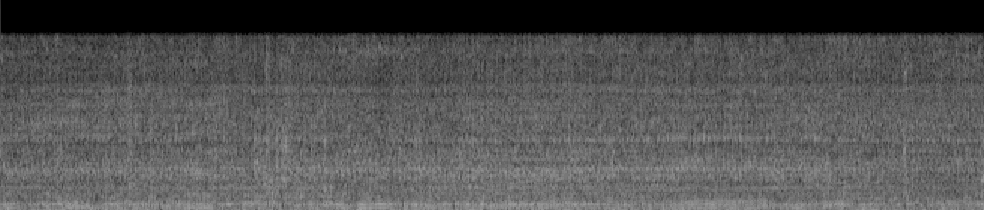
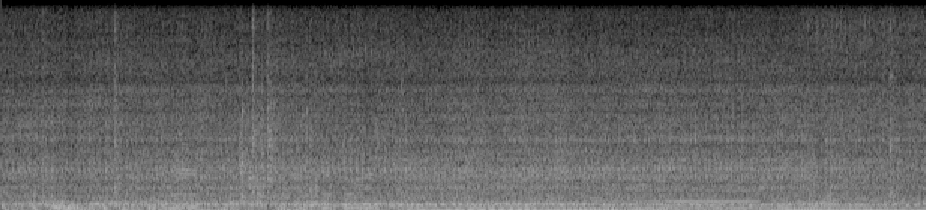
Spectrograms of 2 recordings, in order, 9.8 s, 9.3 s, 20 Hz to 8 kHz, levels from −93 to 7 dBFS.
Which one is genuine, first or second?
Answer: second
